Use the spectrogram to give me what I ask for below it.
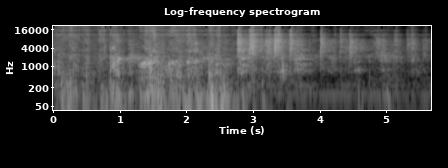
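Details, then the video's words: Pug noises: a run of low snorting, snuffling grunts mixed with a brief whimper, close and irregular, with faint room noise behind. "Funny Pug Noises"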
